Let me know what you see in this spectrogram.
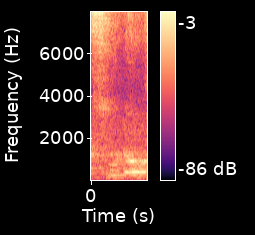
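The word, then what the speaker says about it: pseudo: Imaginary force is called सूडो force. P silent है, नहीं तो SEUDO कर देंगे, सूडो फोर्स, पी साइलेंट है।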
